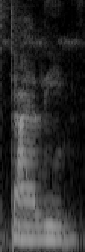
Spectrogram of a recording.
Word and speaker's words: ptyalin: also be called as ptyalin. P is silent, all right?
